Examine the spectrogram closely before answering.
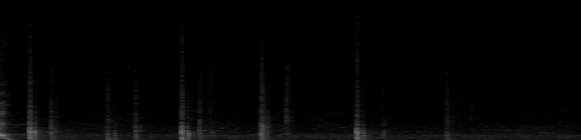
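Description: Heavy footsteps thud on a hard floor at a steady walking pace.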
